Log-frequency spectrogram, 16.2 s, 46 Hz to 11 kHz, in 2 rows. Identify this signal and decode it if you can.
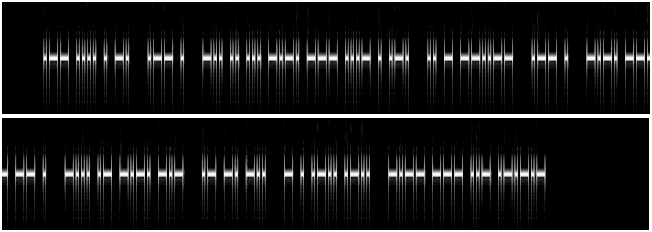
Morse code, heard as a keyed tone, about 34 wpm, 700 Hz. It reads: WHEN WE DISCOVER IT, WE COME BACK AND TELL YOU.
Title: Sentences from Top 1100 Words 35wpm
